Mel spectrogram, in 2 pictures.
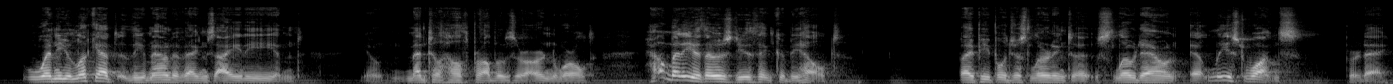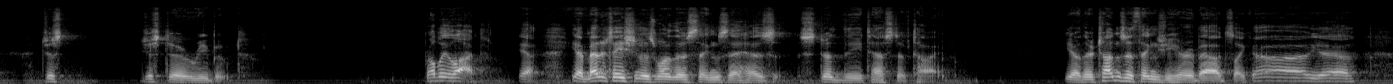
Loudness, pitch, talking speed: -24 LUFS, 100 Hz, 165 wpm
